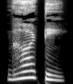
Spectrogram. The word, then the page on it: ಘಾಟಿ: Kannada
